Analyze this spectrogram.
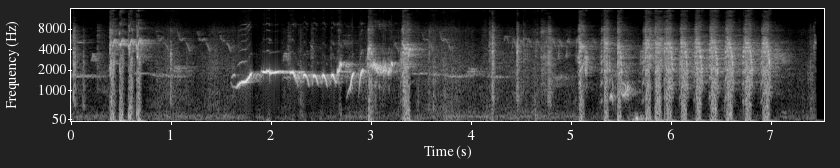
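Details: White-rumped shama with a luxurious mimicry fill, sung to trigger non-singing shamas: sharp clicks, a wavering whistled run, then a quick train of harsh repeated chattering notes.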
